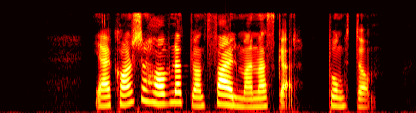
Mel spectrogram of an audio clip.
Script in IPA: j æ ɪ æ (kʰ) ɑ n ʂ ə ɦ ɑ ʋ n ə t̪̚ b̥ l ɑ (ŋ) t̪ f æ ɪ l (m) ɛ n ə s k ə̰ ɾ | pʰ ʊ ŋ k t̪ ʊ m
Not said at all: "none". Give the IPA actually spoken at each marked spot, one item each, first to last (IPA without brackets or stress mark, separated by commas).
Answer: kʰ, n, m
